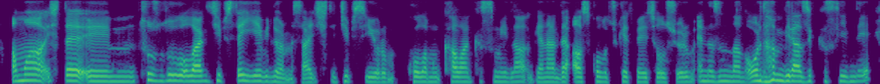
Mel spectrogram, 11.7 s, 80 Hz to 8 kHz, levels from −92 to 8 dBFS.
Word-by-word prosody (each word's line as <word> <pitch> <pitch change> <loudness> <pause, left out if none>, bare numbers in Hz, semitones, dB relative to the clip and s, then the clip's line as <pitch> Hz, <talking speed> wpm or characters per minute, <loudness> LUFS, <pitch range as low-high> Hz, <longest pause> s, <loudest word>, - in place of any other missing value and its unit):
ama, 200 +2 +3
işte, 200 - +1
emm, 175 -2 +2
tuzlu 205 -3 -2
olarak 185 -1 +4
cips 180 +1 +1
de 200 - +3
yiyebiliyorum. 175 -5 -1
Mesela, 140 +2 0
işte, 150 +1 -3
cips 180 -2 +2
yiyorum, 155 -1 -5
kolamın 165 -1 -3
kalan 165 -1 -1
kısmıyla. 165 0 -1
Genelde 160 0 -2
az 160 0 +2
kola 165 -2 -6
tüketmeye 160 -1 -6
çalışıyorum. 155 +1 -4
En 180 0 -4
azından 175 -1 -2
oradan 190 +4 +2
birazcık 180 -2 +3
kısayım 175 0 0
diye. 185 +5 -6
175 Hz, 135 wpm, -23 LUFS, 160-185 Hz, -, olarak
